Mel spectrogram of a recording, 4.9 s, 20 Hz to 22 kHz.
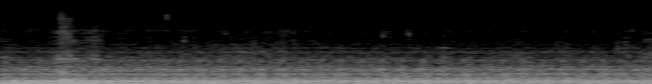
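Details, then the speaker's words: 2007 Ram 2500 5.9 Cummins, G56 six-speed, about 250,000 miles, first start after installing a South Bend dual-disc organic clutch, idling in neutral: a light, uneven rattle over the diesel clatter. Normal gear backlash chatter from this clutch. "So initially, I can hear the chatter that they talk about with the southbend clutch. And they say it comes from the gears kind of backlashing against each other while in neutral, which that doesn't really bother me."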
